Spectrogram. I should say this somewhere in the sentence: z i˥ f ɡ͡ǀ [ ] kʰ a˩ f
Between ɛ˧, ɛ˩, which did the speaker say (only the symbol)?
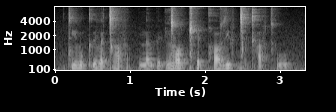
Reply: ɛ˩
